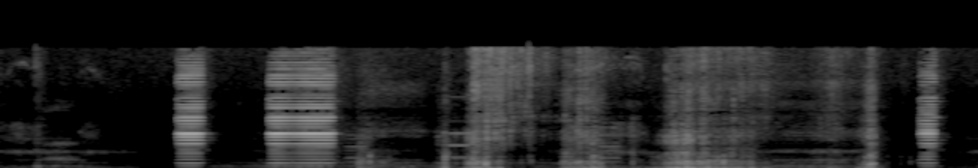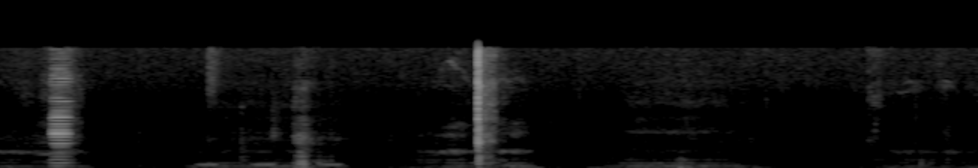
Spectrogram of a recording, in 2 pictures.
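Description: Metal detector giving faint, short electronic beeps on targets: a pair of beeps about a second in and another pair about six seconds in, with quiet noise in between.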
